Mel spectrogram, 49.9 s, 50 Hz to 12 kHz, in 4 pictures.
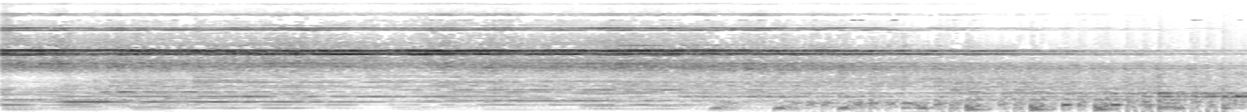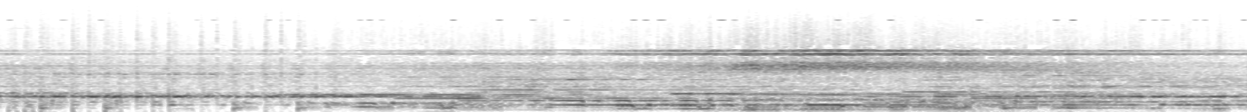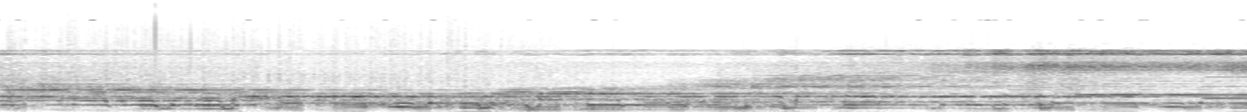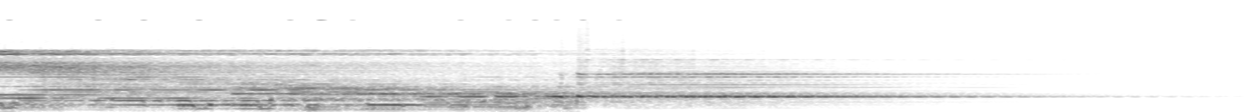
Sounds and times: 4.6s percussion 43.4s

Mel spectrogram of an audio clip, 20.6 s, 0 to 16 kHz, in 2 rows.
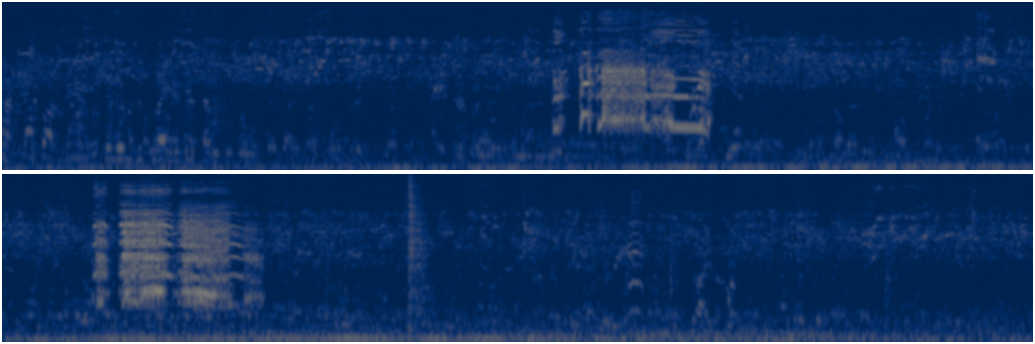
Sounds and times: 0.0s birds 20.6s
0.0s humans chatting 20.6s

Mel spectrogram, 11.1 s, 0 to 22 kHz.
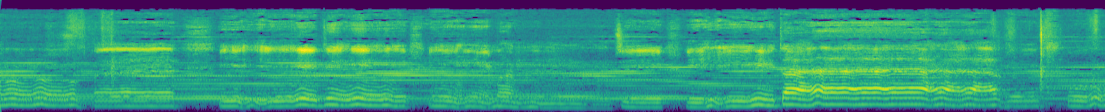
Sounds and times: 0.0s Carnatic varnam 11.0s

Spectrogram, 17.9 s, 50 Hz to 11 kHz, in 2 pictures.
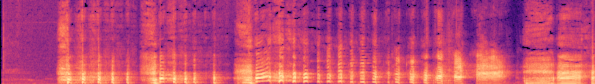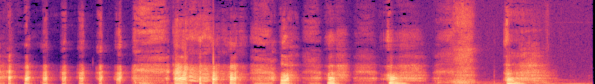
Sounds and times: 0.9s Evil Man Laughing Crazy and Madly 15.3s

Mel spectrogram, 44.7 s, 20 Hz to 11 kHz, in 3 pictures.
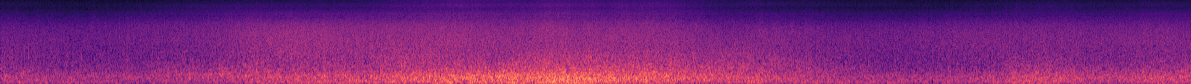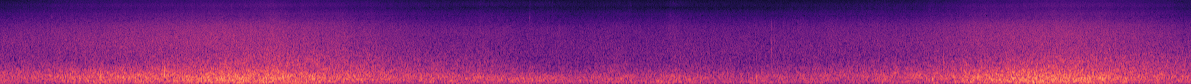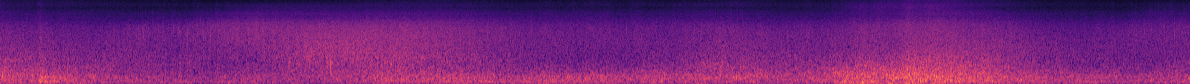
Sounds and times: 22.0s Small waves on pebble beach 38.8s

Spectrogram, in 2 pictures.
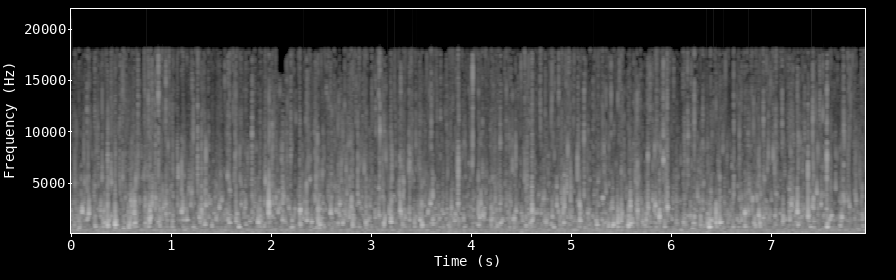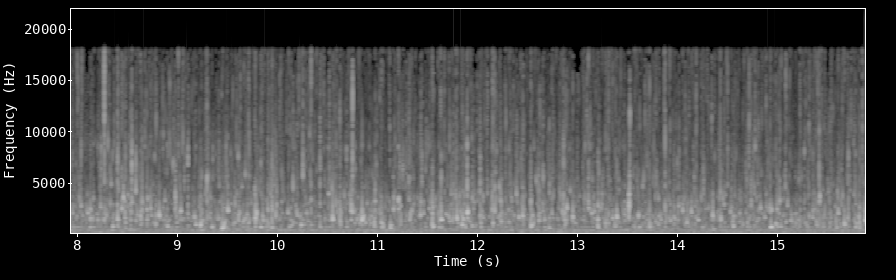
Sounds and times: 0.0s small streams 15.8s

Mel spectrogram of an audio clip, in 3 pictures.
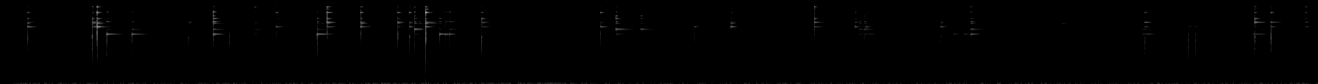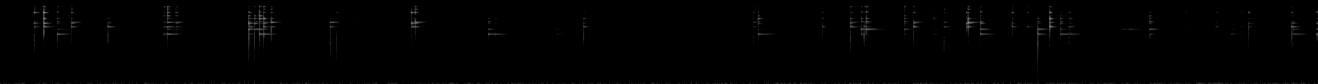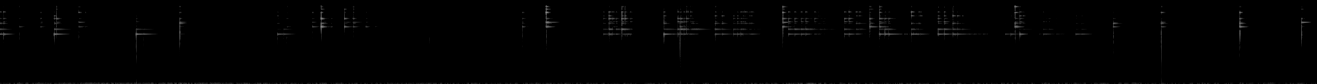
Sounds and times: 0.2s Glassy Stone Windchime sounds 5.2s
20.7s Glassy Stone Windchime sounds 28.3s
29.1s Glassy Stone Windchime sounds 30.2s
31.6s Glassy Stone Windchime sounds 37.7s

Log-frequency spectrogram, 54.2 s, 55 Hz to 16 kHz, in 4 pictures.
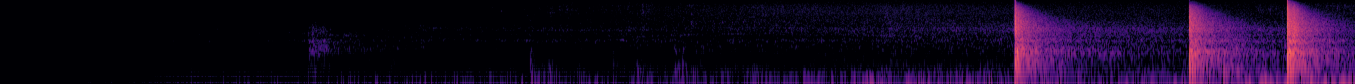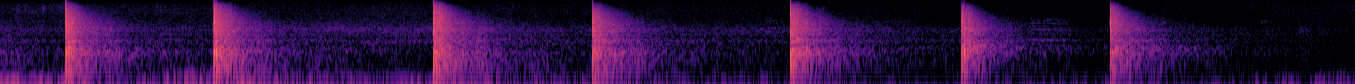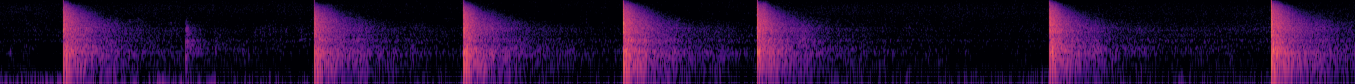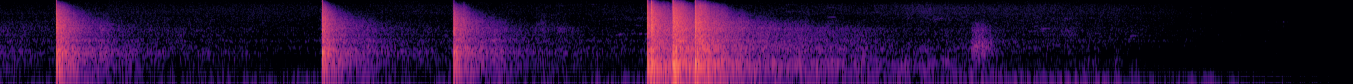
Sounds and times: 10.1s barrage firework 11.2s
11.8s barrage firework 16.8s
17.8s barrage firework 20.3s
21.4s barrage firework 22.2s
23.1s barrage firework 24.0s
24.6s barrage firework 25.5s
27.7s barrage firework 29.3s
30.2s barrage firework 32.6s
33.3s barrage firework 35.4s
37.6s barrage firework 38.4s
39.8s barrage firework 42.2s
43.8s barrage firework 46.3s
47.1s barrage firework 51.7s
47.2s finale of very powerful, loud shells 50.2s

